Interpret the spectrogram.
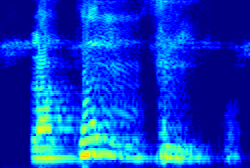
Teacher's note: maka cara membacanya jelas di bibir tanpa berdengung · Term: izhar syafawi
